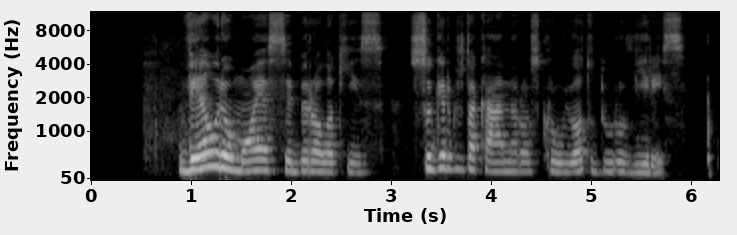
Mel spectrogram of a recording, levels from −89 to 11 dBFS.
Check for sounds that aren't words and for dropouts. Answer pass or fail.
pass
